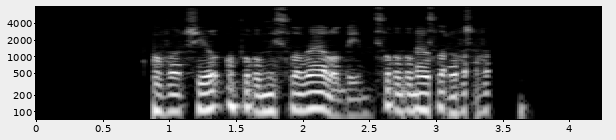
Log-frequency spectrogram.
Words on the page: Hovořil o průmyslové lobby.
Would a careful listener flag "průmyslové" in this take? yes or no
no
